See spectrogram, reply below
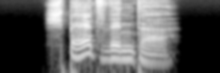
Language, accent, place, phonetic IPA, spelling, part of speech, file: German, Germany, Berlin, [ˈʃpɛːtˌvɪntɐ], Spätwinter, noun, De-Spätwinter.ogg
- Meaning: late winter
